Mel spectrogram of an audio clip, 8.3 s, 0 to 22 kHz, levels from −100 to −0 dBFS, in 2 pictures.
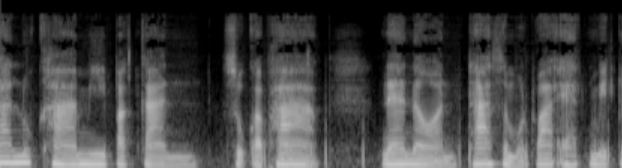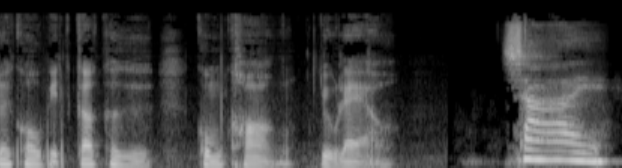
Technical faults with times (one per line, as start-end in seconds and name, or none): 1.68-4.57 train of clicks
